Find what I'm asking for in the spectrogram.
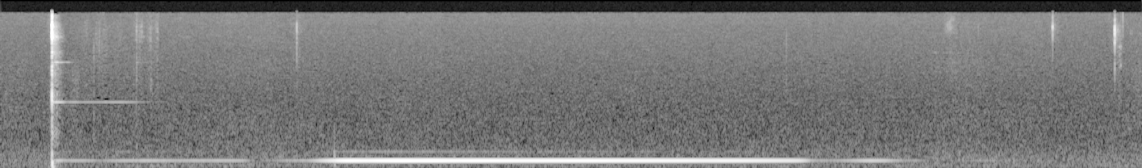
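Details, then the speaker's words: Struck low-frequency tuning fork, one of eight, played to one ear then the other in an ASMR role-play frequency hearing test: a sharp strike, then a steady low pure tone fading over several seconds in a quiet room. "okay so I have eight here we're going to start with the lowest frequency I'll strike the tuning fork play it to one ear and then again plate to the other"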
